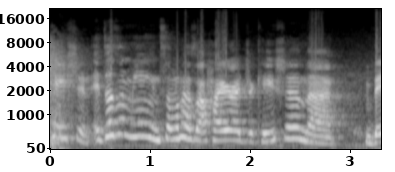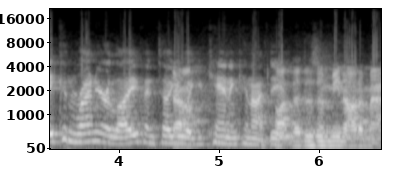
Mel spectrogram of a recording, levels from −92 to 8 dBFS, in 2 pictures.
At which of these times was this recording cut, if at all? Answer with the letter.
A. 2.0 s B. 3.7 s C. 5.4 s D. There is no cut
D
